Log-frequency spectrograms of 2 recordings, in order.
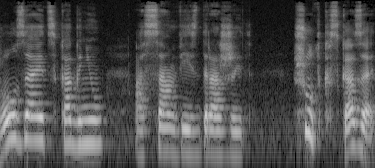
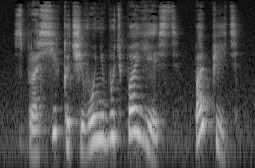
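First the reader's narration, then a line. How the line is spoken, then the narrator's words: Quiet. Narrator (Russian): тихонько сказала борзая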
